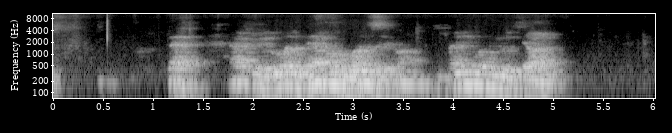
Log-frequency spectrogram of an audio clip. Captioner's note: faintly speaking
